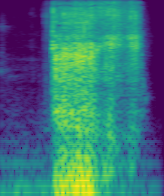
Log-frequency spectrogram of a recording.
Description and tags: sound effect of a tongue stretching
